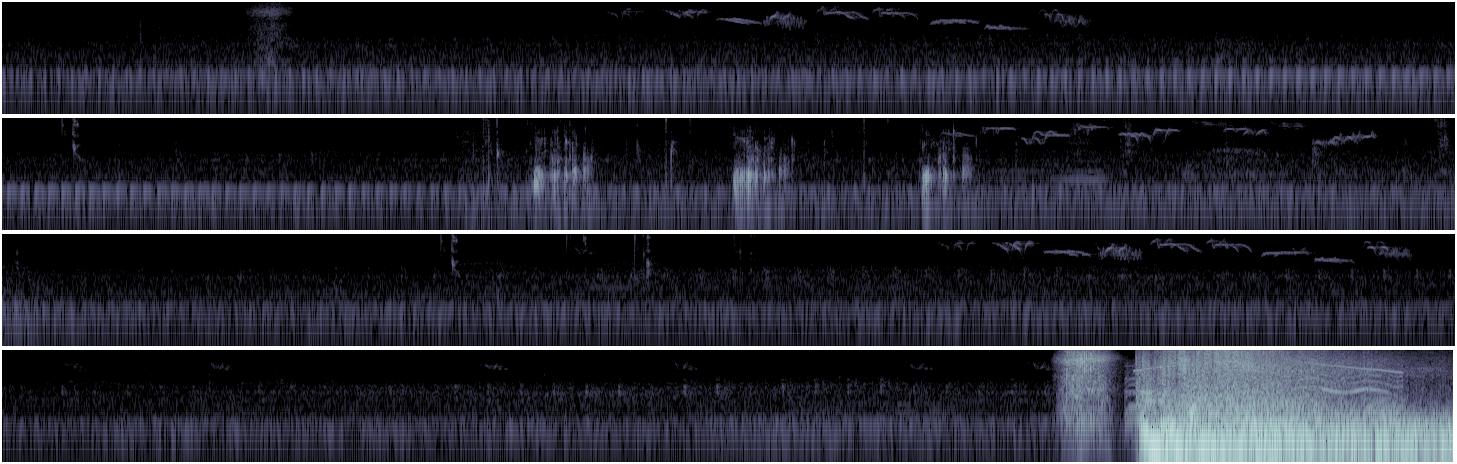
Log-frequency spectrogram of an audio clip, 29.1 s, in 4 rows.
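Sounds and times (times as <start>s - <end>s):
small birds chirping: 3.0s - 5.6s, 9.5s - 14.7s, 16.6s - 18.4s, 19.2s - 23.2s, 25.1s - 27.2s
loud short noises: 27.1s - 29.0s
low hum: 27.5s - 29.0s.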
